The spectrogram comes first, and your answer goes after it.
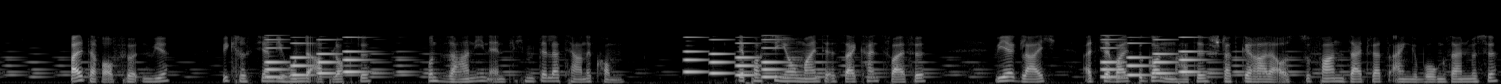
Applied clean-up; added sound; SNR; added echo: none; Ringtone; -4 dB; none.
